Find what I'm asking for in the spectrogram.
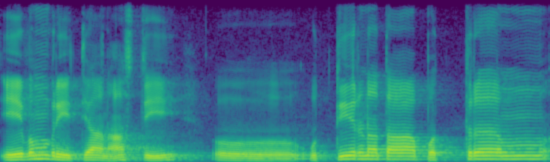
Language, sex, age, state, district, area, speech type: Sanskrit, male, 45-60, Karnataka, Uttara Kannada, rural, spontaneous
